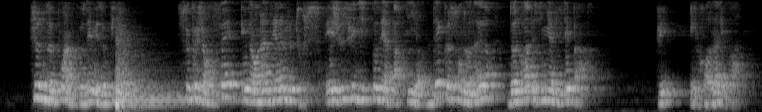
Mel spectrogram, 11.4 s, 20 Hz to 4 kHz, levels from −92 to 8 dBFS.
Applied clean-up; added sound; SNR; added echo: none; Drum; 10 dB; reverberation time 1.3 s.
